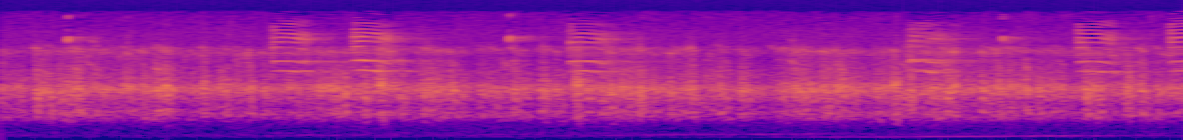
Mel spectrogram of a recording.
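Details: Frogs croaking and swimming on a fine March day: a dense, steady chorus of low rattling croaks forms a constant hum, with brief high chirps and clicks scattered through it.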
